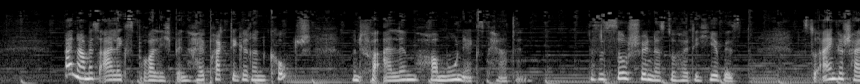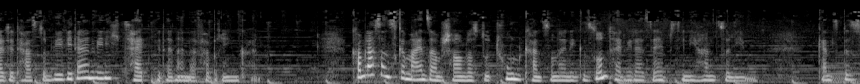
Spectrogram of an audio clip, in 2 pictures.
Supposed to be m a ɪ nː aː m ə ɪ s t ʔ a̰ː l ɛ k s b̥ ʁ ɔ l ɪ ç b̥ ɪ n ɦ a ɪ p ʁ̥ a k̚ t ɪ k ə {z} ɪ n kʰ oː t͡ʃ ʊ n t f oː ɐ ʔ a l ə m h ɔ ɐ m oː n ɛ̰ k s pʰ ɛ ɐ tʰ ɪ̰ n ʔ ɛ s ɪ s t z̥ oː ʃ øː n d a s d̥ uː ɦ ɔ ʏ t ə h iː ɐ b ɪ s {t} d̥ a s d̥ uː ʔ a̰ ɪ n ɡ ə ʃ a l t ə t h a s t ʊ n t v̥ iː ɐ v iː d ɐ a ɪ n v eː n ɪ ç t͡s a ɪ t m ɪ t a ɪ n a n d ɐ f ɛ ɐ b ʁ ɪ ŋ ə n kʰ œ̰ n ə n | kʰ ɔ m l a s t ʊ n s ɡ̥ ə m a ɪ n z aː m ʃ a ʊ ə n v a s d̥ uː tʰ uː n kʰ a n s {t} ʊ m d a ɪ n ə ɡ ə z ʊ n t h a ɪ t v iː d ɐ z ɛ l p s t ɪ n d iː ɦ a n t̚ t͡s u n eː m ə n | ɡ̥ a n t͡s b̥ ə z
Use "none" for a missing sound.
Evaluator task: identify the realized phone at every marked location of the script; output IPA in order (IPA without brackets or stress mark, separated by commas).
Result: ʁ, t, t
